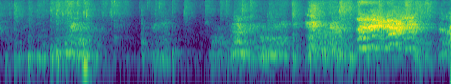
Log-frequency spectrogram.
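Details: Five puppies playing together, giving overlapping high whiny yips and short whimpering barks with squealing harmonics, the calls growing louder and more continuous toward the end.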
